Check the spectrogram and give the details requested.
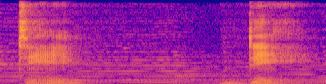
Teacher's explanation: La D y la T alemanas son más fuertes, más oclusivas que en español, muy parecidas a las del inglés.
